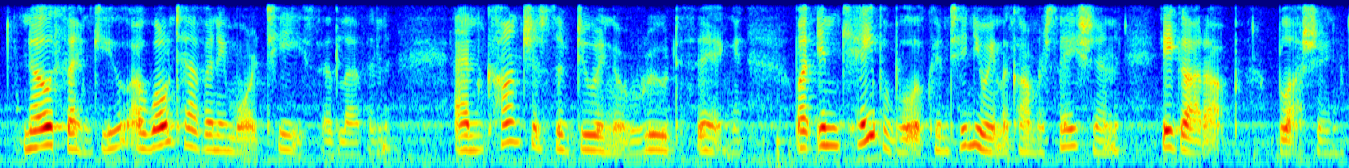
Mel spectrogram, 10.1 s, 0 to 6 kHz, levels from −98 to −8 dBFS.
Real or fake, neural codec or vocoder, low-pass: fake; vocoder, 22.05 kHz, 80 mel bands, Vocos; 5.4 kHz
